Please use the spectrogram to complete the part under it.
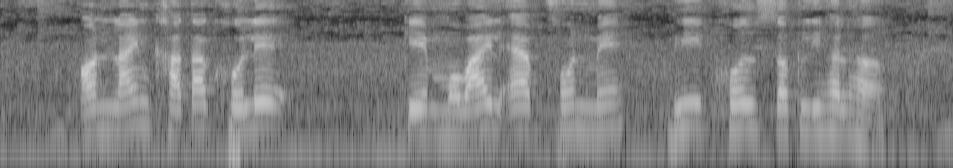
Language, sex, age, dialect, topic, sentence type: Magahi, male, 18-24, Western, banking, question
